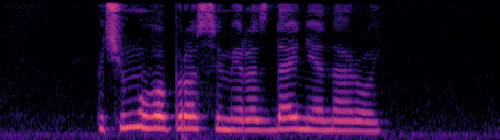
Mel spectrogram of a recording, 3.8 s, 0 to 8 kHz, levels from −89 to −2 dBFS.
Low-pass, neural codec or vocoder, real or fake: 7.2 kHz; none; real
